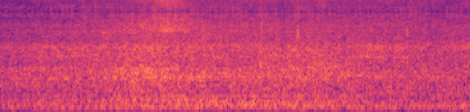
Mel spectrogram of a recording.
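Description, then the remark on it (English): A big truck rumbles by on the left on a street at a corner, its heavy low engine noise loud and steady throughout, with no voices. “Big truck on the left.”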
